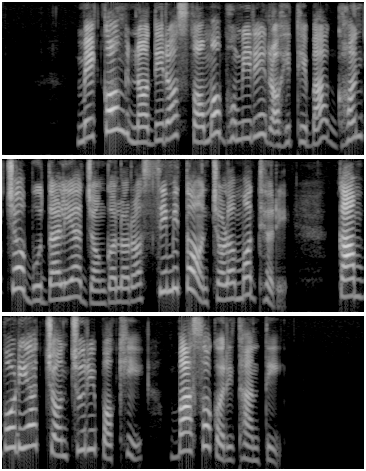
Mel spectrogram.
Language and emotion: Odia, neutral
